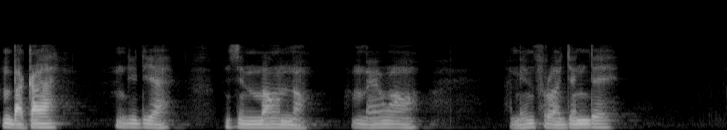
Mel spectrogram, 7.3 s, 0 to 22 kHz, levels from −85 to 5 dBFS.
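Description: No technical faults are audible anywhere in this speech.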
